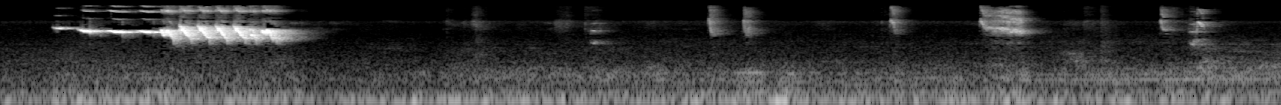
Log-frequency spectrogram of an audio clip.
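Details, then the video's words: Lined seedeater singing strongly: one phrase of a brief descending whistle followed by a dense, quick buzzing trill, then several seconds of scattered faint high ticks and clicks. "Bigodinho Preto cantando firme e lindo!"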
